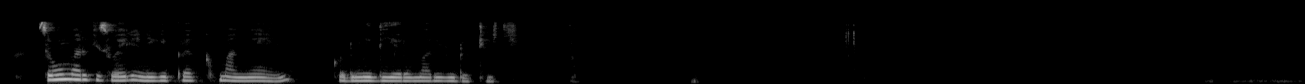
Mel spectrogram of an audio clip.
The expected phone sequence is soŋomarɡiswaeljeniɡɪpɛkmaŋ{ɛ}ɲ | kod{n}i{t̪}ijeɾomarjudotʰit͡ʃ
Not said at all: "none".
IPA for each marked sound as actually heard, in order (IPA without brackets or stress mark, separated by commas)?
ɛ, m, d̪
